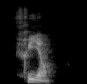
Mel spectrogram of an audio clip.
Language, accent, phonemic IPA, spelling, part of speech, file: French, France, /fʁi.jɑ̃/, friand, adjective / noun, LL-Q150 (fra)-friand.wav
- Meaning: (adjective) 1. cultured, having good taste 2. delicious, tasty; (noun) friand (a sausage wrapped in puff pastry)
